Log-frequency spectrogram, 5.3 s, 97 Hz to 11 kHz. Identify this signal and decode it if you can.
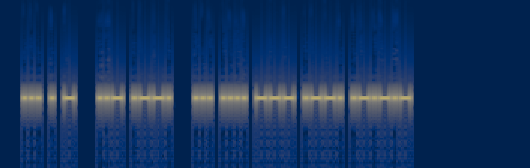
Morse code, heard as a keyed tone, about 34 wpm, 700 Hz. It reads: SET UP SHOP.
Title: Sentences from Top 1600 Words 35wpm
